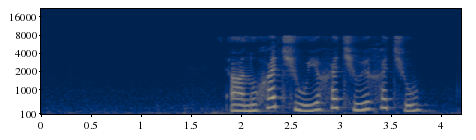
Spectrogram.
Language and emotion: Russian, positive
